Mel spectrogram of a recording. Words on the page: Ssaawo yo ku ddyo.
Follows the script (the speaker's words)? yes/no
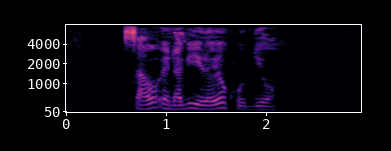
no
